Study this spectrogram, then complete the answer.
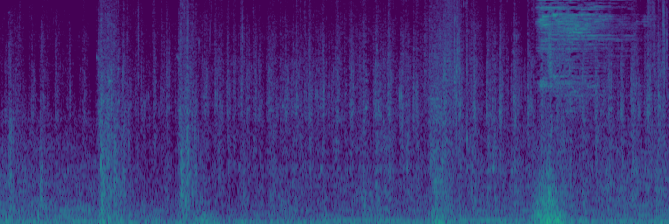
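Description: Building pieces snap into place with short knocks.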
